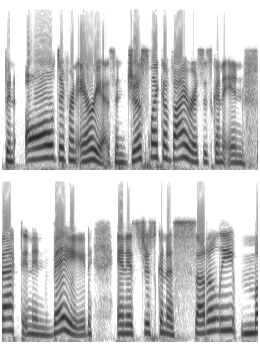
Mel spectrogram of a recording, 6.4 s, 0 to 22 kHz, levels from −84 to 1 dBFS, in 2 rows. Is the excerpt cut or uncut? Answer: uncut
